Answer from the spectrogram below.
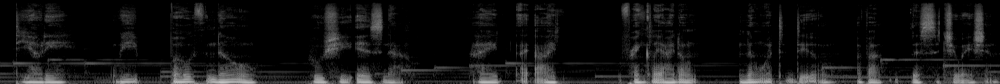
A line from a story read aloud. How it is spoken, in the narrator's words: Willow, knowing that Abigail is obviously watching them now, whispers to Diodi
